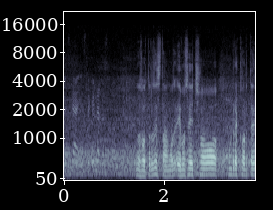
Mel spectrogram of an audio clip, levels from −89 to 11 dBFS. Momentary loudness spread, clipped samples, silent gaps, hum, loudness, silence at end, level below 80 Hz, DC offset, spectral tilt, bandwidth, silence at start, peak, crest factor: 18 LU; under 0.1%; none; none; -18 LUFS; 0 s; -70 dBFS; under 0.1%; -6 dB/octave; 11.5 kHz; 0 s; -4 dBFS; 16 dB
